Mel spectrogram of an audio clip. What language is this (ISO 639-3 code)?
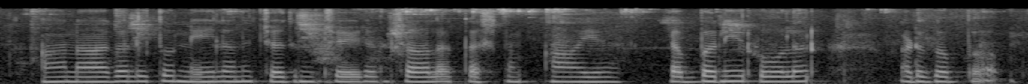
tel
